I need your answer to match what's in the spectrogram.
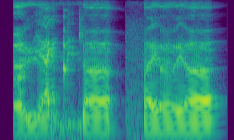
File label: robot voice reactor failure fx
